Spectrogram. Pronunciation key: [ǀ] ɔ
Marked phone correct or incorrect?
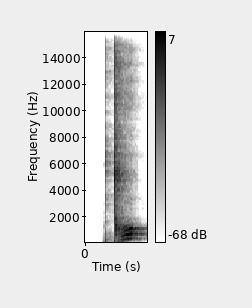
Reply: incorrect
